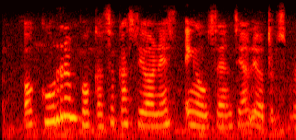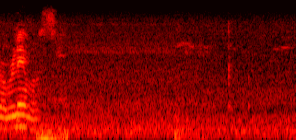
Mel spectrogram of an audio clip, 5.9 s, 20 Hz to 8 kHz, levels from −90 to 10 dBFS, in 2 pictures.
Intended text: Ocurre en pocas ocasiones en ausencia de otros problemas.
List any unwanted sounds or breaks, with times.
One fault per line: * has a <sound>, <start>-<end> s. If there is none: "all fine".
all fine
